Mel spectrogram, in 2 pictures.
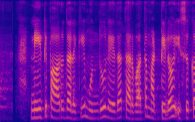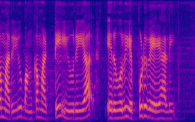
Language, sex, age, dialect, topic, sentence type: Telugu, female, 18-24, Utterandhra, agriculture, question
